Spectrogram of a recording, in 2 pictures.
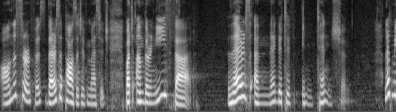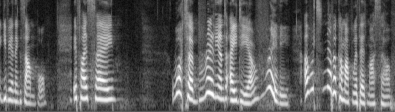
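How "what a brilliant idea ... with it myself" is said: earnest, sincere, genuine, with no irony. Showing how a line sounds said sincerely: sincere compliment. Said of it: "It's a pure compliment".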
